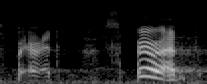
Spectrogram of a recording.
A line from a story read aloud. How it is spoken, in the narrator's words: he cried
